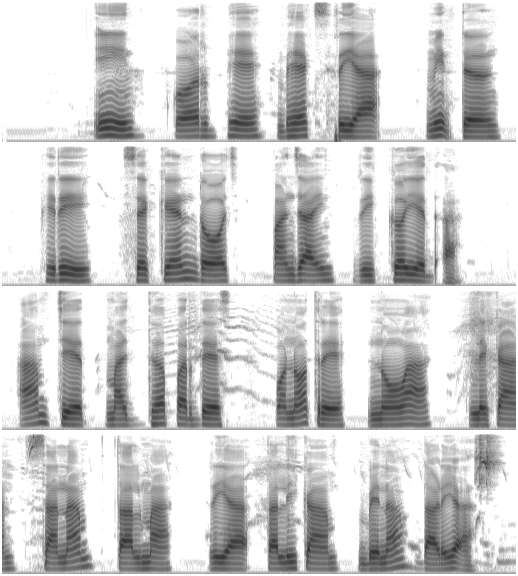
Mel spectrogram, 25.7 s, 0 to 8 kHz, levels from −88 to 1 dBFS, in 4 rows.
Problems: background sounds at intervals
